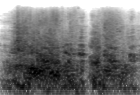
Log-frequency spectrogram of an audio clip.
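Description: Lion roar sound effect, as on the MGM film logo: two long roars, the second starting about one and a half seconds in.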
